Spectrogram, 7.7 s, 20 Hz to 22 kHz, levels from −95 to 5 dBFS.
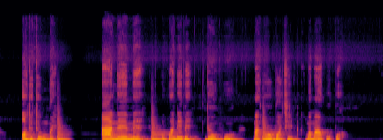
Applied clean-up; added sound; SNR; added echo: neural mask model RNNoise.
